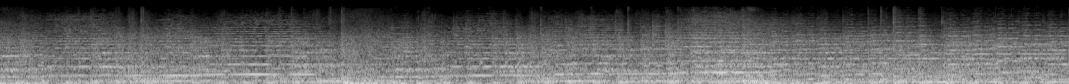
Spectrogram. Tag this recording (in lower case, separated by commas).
music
